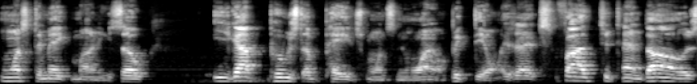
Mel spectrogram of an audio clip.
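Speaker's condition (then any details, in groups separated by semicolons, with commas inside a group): Cerebral palsy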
